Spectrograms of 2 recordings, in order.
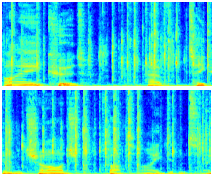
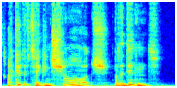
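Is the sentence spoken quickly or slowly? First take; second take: slowly; quickly. First: The sentence is spoken at a slower, careful pace. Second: The sentence is spoken quickly with reduced words.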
